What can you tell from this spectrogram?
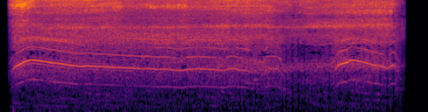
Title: Best Sound Effects Dental Suction And Drill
